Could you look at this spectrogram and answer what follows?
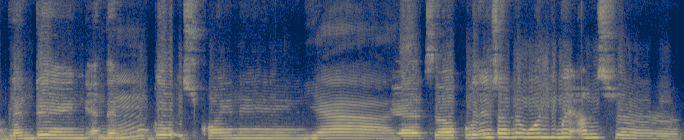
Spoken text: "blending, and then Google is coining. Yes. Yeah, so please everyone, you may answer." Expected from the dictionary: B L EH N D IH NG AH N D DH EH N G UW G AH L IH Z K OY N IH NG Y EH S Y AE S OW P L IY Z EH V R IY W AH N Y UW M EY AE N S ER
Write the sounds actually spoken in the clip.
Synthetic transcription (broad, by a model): B L EH N D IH NG AH N D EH N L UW G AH L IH S K OY N IH NG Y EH Y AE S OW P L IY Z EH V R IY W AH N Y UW M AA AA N S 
